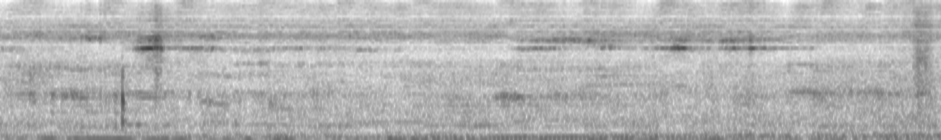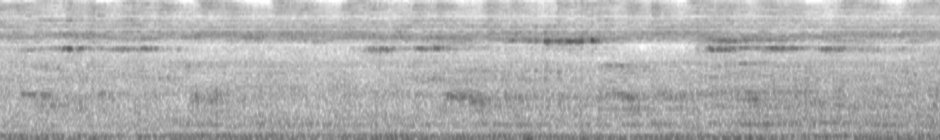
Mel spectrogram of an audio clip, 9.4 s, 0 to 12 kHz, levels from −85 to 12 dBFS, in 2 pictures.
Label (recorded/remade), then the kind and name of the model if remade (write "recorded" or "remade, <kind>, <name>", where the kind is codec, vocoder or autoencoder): remade, codec, SNAC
